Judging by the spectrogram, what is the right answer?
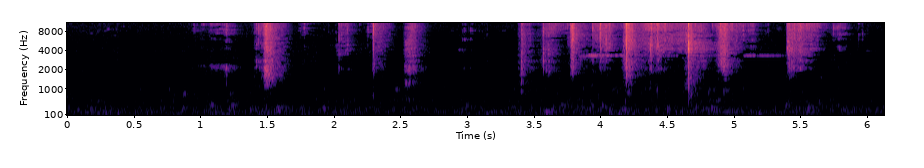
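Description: A small kitchen knife scraping the white pith and seeds out of a cut piece of bitter gourd: a series of short, crisp scrapes and crunches, a few spaced ones at first, then coming quicker from about halfway through.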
